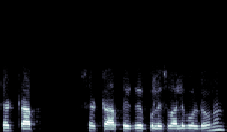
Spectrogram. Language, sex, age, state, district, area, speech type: Hindi, male, 30-45, Rajasthan, Jodhpur, rural, conversation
